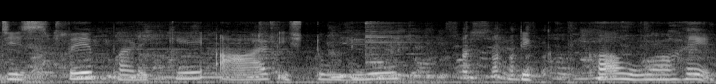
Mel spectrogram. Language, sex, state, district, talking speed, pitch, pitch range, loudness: Hindi, female, Madhya Pradesh, Dhar, 60 wpm, 250 Hz, 230-280 Hz, -18 LUFS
